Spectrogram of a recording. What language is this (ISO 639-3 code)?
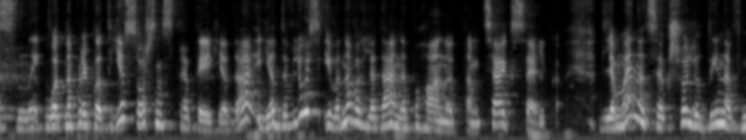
ukr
